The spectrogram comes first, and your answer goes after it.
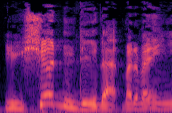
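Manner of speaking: ordinary talk, nothing marked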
